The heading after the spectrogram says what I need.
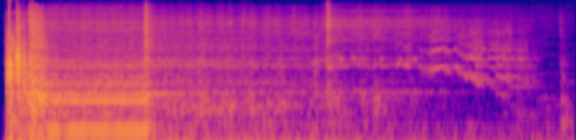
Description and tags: mono field recording made using a homemade mic
in a machine shop, sounds like filename--drill press on and off--nice drone
percussion, metallic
